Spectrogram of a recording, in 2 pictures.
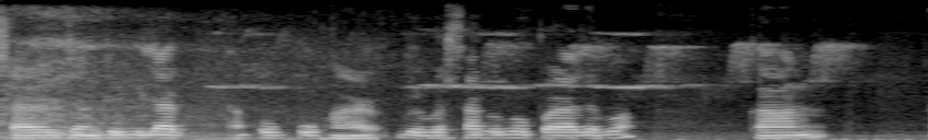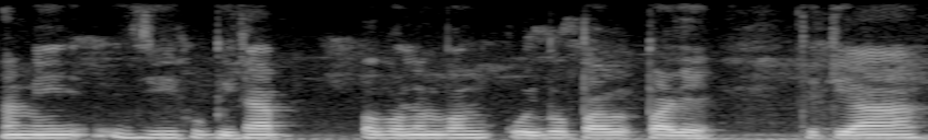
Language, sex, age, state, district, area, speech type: Assamese, female, 60+, Assam, Golaghat, rural, spontaneous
